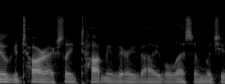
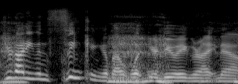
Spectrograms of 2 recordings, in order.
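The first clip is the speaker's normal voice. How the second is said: loud, much higher, disbelieving shout; amazed yell; 8 semitones higher, 12 dB louder than usual. Retold or imitated. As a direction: blurt it out in stunned disbelief. Retelling own amazed reaction.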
